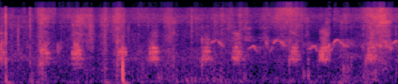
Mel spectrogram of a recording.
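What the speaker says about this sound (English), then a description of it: "Try dropping it where the ducks can reach it." Ducks in a barnyard give soft, scattered quacks and murmurs at a moderate distance, one sharper call standing out among the quieter chatter.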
